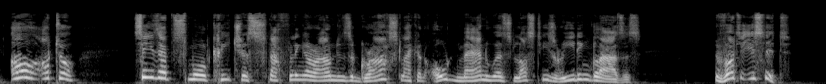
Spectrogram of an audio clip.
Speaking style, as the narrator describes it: called out gaily

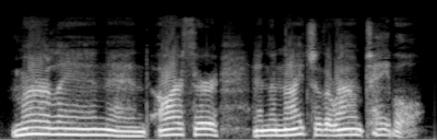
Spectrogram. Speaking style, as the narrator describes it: Jake said dreamily

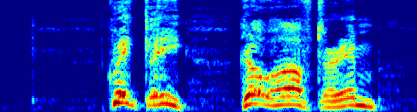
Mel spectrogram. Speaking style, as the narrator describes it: Nefer shouted

